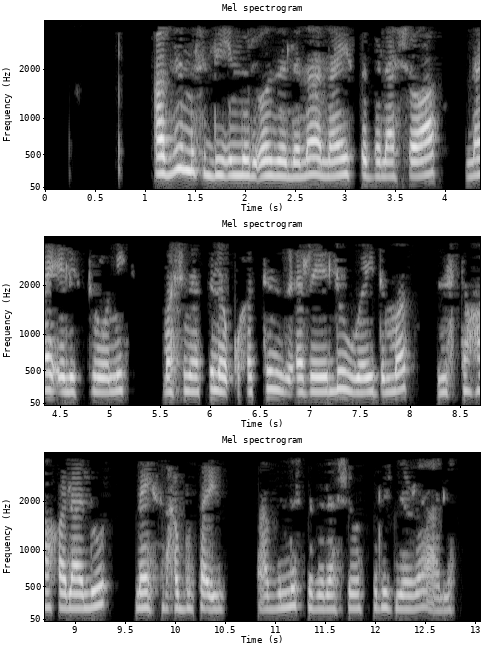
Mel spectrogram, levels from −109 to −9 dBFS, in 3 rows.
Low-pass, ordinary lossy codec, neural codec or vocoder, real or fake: 3.6 kHz; MP3, 24 kbps; none; real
